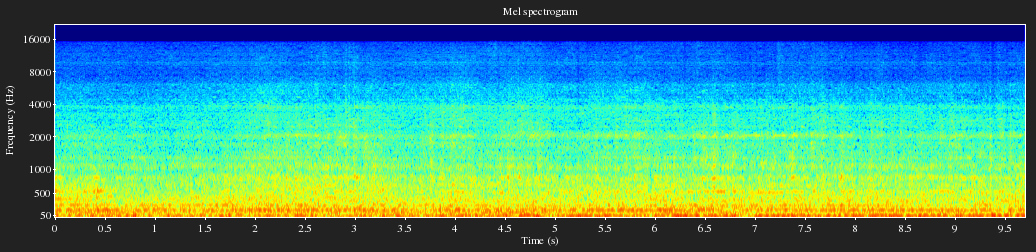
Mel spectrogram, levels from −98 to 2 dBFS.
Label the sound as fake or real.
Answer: fake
